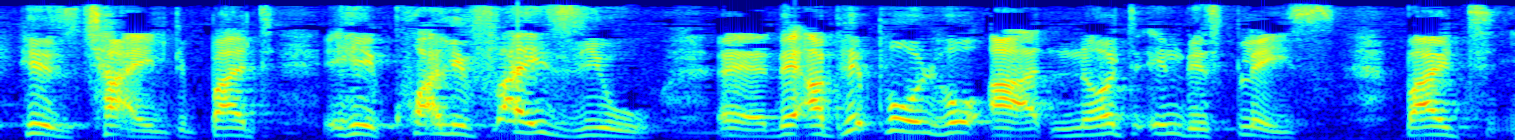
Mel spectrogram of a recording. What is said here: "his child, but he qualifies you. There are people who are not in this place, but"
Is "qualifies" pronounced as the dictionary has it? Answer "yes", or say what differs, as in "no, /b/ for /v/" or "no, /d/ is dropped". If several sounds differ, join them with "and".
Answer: yes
